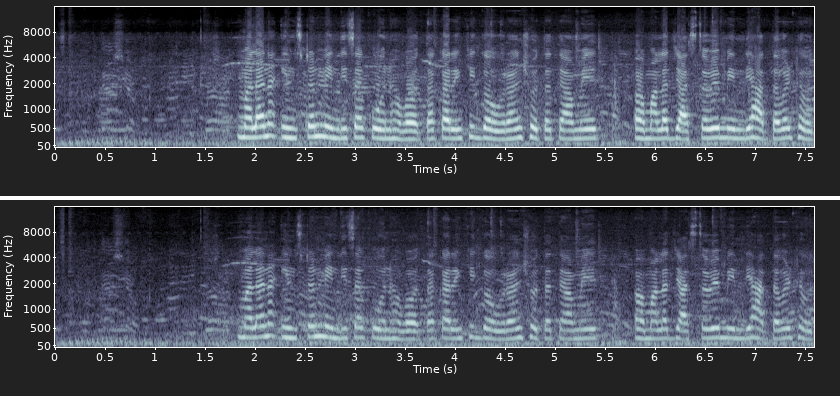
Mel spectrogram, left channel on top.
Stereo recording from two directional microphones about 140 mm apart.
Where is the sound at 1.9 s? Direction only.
30° left (ahead or behind).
